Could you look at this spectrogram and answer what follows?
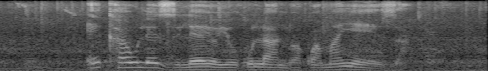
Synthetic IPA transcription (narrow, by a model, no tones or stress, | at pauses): ɛkʰawulezilɛjɔjokʼulandʱwakʼwamajɛːza̰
